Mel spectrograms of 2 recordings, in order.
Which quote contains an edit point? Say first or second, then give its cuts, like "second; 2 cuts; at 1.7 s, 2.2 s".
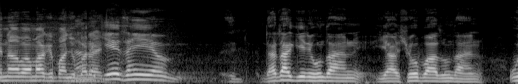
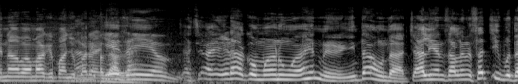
second; 1 cut; at 1.8 s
